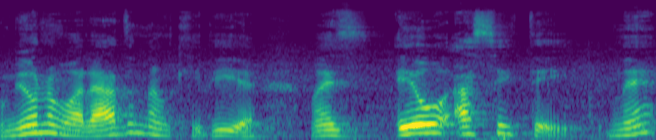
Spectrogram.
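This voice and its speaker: A woman with a medium-pitched voice talks with lively intonation. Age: 60s. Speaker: former TV presenter and journalist. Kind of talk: interview.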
